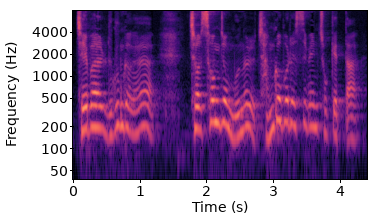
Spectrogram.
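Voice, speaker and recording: A man's voice: high voice, expressive, normal speed, fairly bright tone, voice pushed up. A male pastor voicing an angry God who rebukes his priests with repeated, thundering demands. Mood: wrathful rebuke.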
